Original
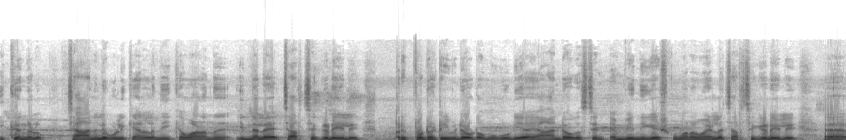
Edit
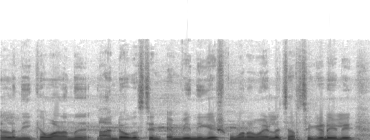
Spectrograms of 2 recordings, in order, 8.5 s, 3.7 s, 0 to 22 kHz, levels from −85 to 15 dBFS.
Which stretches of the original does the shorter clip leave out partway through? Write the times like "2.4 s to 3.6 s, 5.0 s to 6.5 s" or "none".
2.4 s to 5.4 s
